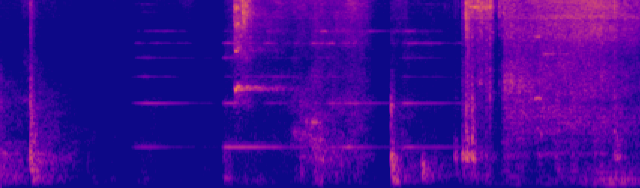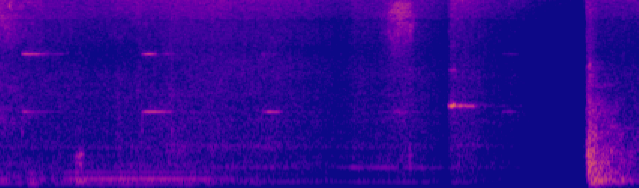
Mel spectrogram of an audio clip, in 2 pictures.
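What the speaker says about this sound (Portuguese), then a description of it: "Vou dar partida no carro." A car engine, in a car being diagnosed for a faulty cylinder, cranks briefly and then catches and settles into a steady idle, loud and close, after a few clicks and thunks.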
